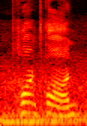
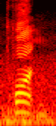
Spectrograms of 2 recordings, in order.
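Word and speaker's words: Taunton: I love it but it's not Tonton Tonton it's Taun so what we're going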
